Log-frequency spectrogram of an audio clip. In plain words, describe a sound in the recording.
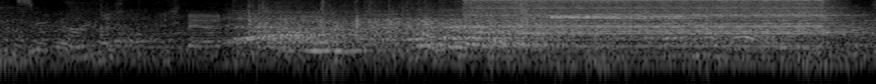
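Spectators shout and cheer, echoing in a large hall.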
